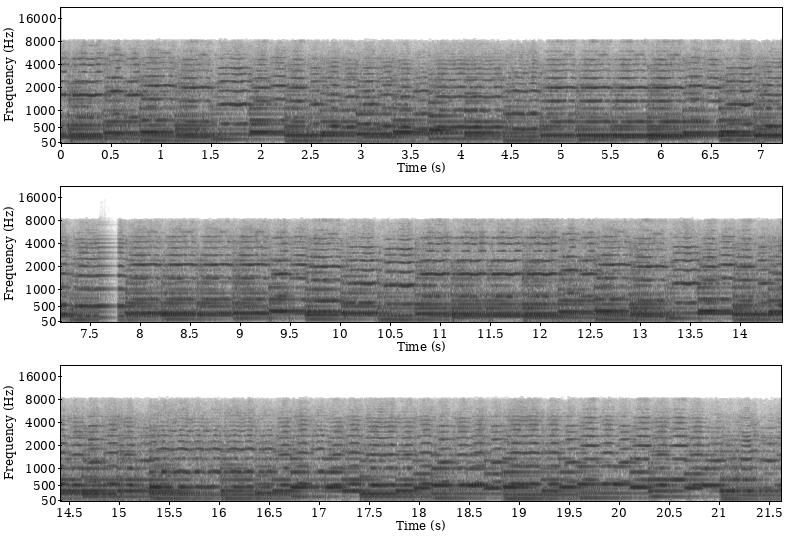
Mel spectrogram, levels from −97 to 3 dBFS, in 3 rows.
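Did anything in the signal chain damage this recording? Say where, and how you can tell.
Yes. At 7.59 to 7.79 s, in the network and jitter-buffer stage, there is a call audio freeze, likely from packets held up in transit. The last sound is stretched into a fading buzz or hiss for about 0.18 s, then the audio resumes where it left off. Unlike a packet-loss dropout, nothing is skipped; everything afterwards simply arrives later.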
